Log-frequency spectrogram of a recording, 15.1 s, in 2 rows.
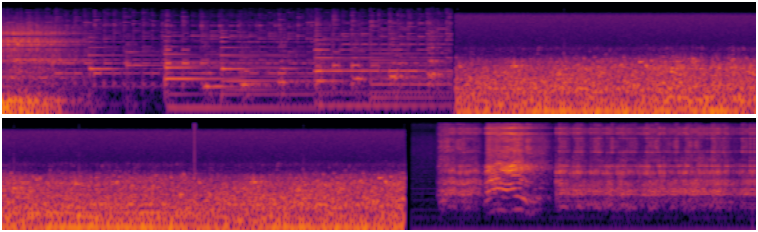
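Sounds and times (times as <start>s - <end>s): water rumbling and gurgling: 0.0s - 1.0s, 4.6s - 11.7s.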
